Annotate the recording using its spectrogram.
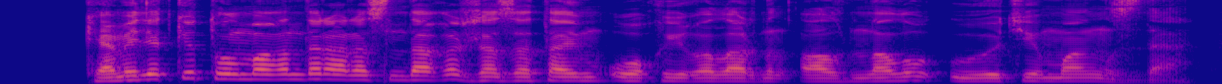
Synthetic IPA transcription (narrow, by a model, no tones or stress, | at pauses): kʲʰæme̞le̞t̪̚kʲe̞t̪ʰo̞lˠmɑʁɑnd̪ɑɾɑɾɑsənd̪ɑʁəʒɑzɑt̪ʰɑjəmwo̞qijʁɑlˠɑɾəd̪əɴɑlˠd̪ənɑlˠuəwɵt̪e̞mɑɴəzd̪ə̰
